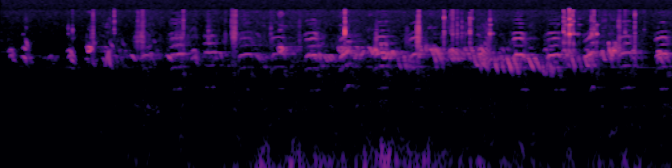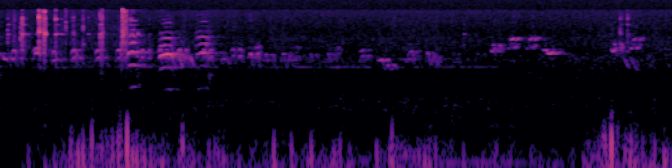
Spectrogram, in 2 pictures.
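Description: Small birds chirping rapidly in the background, thinning out over the last few seconds, over a faint low rumble that swells twice.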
